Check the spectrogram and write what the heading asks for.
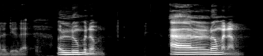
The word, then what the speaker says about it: aluminum: Aluminum. Aluminum. Aluminium. I think that's a European thing. It's even spelt differently. They have an extra syllable.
